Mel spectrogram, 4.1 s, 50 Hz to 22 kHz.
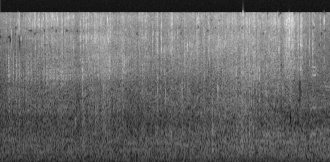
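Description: Cardboard pieces of a 2000-piece jigsaw puzzle pouring out of the box onto a tabletop: a steady rustling patter of many small pieces landing and sliding over one another.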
